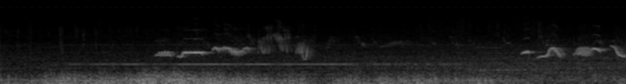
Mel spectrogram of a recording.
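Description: Birds chirping outdoors: two bursts of short, quick warbled calls, about a second and a half in and again near the end, over a steady low rumble.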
